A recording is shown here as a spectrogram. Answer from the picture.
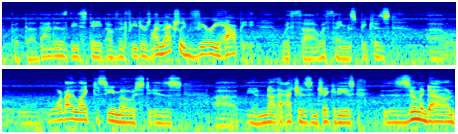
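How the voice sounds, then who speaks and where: A soft-spoken man of medium pitch with lively intonation, a moderate pace and long, frequent pauses. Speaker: backyard birdwatcher vlogger. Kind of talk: casual video update.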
